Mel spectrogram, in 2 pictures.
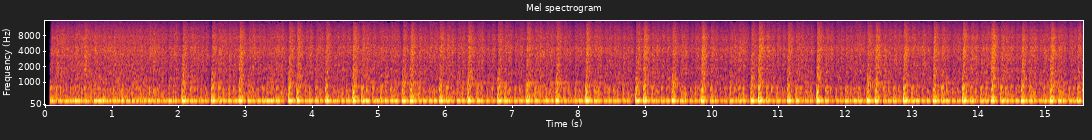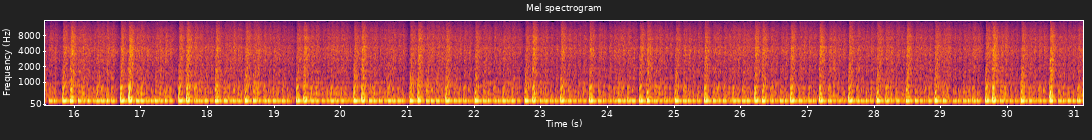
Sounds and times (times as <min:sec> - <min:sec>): Drum roll: 0:00.0 - 0:31.1.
